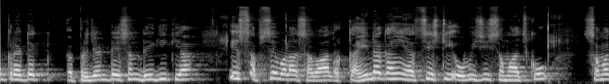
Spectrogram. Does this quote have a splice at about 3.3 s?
yes; 1 cut; at 3.3 s

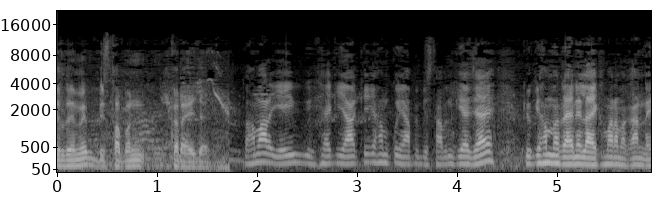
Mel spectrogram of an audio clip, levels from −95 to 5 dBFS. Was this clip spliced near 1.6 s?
yes; 1 cut; at 1.6 s

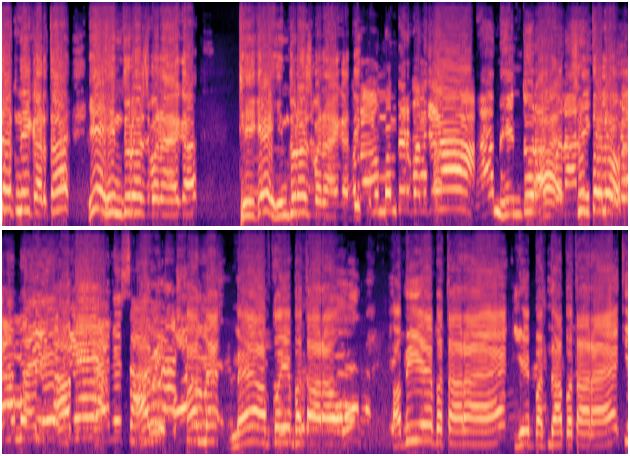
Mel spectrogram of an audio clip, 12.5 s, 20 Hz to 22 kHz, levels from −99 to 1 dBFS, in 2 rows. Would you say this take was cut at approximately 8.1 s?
yes; 1 cut; at 8.1 s

